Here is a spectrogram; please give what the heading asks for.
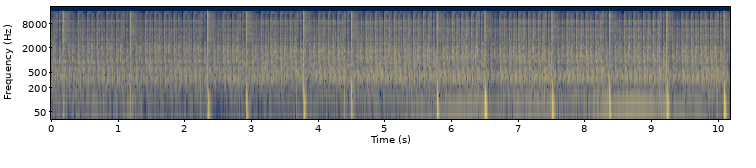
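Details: Perkins vertical air-cooled side-shaft hit-and-miss scale model engine, 9-inch flywheels, mixture set almost straight back from the stop, single intake gulp per fire: sharp, crisp pops about once a second with coasting between; healthy normal governing.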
